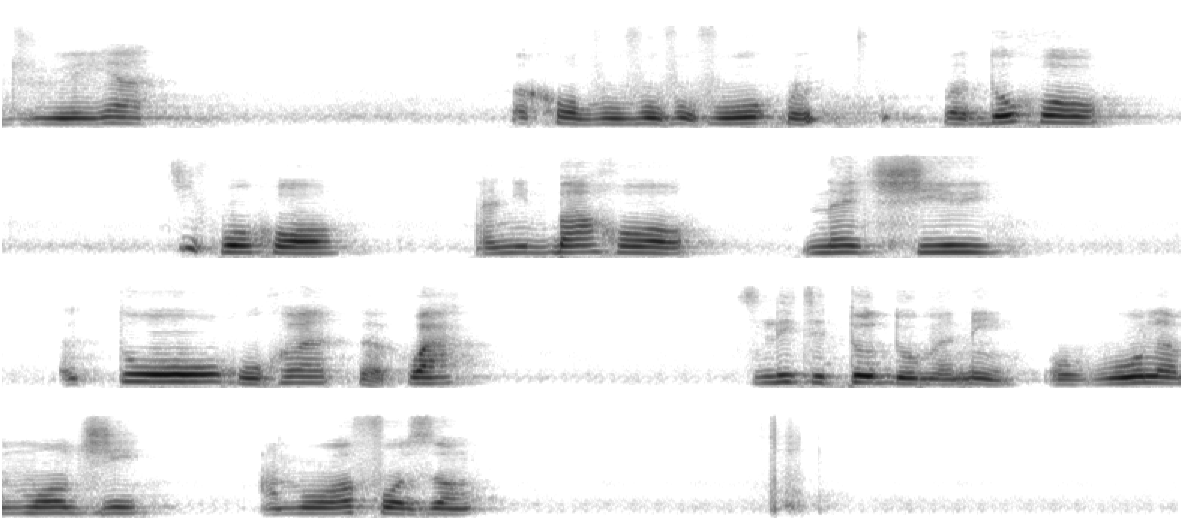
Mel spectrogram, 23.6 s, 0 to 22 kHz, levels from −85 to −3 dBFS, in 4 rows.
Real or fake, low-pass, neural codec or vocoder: fake; 9.9 kHz; codec, 16 kHz in and 24 kHz out, 0.9 kbps, LongCat-Audio-Codec, fine tuned four codebook decoder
